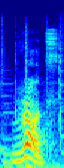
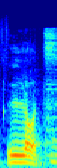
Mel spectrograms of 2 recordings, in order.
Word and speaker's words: rods: sells iron LS so she wanted to say rods but she kept on saying Lots okay then we also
